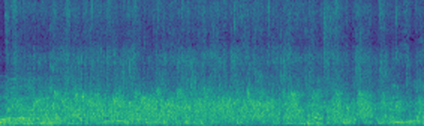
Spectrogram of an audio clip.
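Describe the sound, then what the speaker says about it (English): An audience at a multifaith peace conference gives sustained, dense applause at a constant loud level from start to finish. "we need to give Kusum a really big round of applause"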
